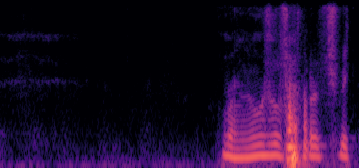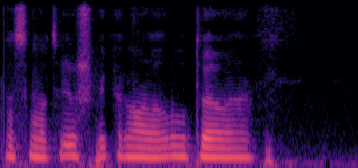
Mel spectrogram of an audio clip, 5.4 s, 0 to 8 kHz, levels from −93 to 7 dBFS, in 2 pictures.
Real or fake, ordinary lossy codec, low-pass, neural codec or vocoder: fake; Opus, 24 kbps; 7.2 kHz; codec, 16 kHz, 1 kbps, FunCodec, trained on LibriTTS, 50 frames a second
